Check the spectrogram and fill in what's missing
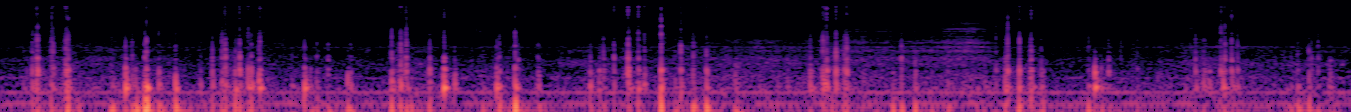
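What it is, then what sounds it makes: Synthetic leather soccer ball. Fingertips and nails tap and scratch the panels of a full-size, inflated, hollow synthetic leather soccer ball, white with red/orange panels, held in both hands close to the microphone. Quick, irregular soft taps give dull, hollow thumps with a steady low hum beneath. Around three seconds, a louder, rougher scratching swell rises before the light patter resumes.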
